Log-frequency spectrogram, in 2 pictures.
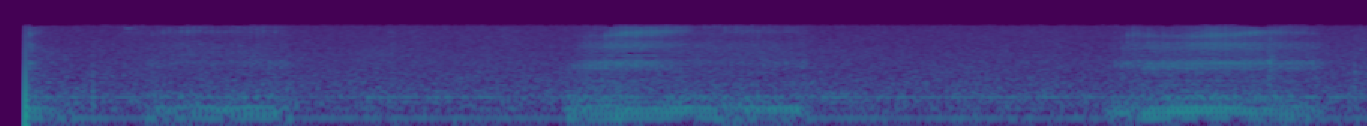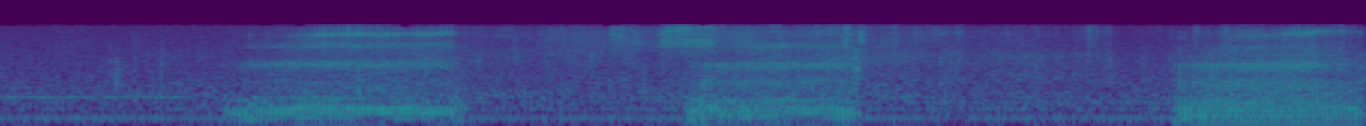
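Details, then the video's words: Cheyenne, an old female Shar Pei, sleeping by the door indoors as her owner comes home, making her habitual odd sleep noises: rhythmic, breathy snoring bursts roughly every three to four seconds, with a steady low hum beneath. "Cheyenne makes some noises when I come home"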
